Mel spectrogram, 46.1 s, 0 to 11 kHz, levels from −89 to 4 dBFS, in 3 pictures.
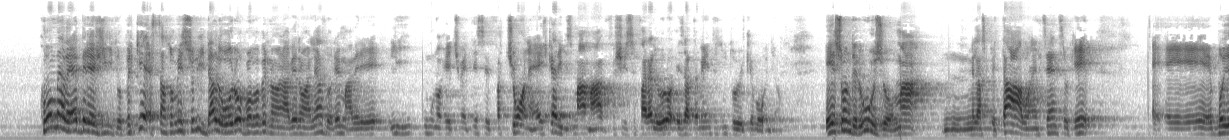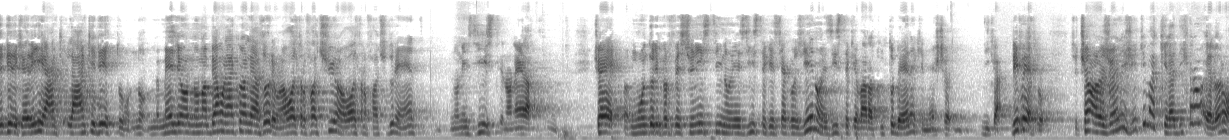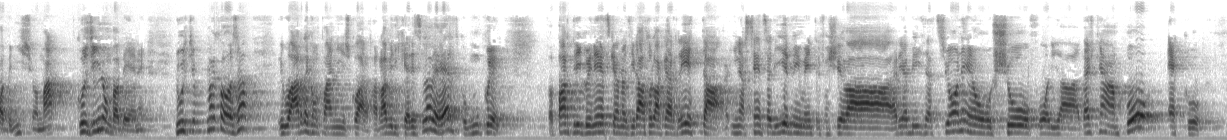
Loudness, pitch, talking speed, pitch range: -18 LUFS, 170 Hz, 195 wpm, 155-195 Hz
